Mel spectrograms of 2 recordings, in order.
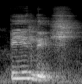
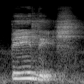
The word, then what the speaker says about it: billig: 要发 ich, ich 的这种音，Billig, Billig, Farbig, Farbig。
